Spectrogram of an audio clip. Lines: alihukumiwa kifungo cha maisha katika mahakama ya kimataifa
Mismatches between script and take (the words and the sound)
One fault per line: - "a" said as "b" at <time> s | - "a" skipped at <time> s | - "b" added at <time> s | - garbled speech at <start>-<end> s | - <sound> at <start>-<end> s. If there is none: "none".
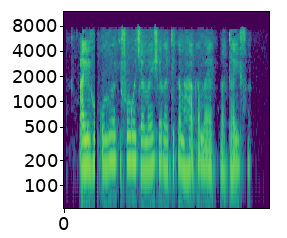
- dropout at 0.6-0.7 s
